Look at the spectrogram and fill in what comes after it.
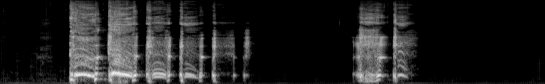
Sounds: Cough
